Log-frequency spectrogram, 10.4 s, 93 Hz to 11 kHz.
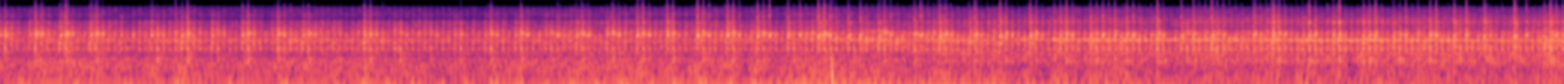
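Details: Mercedes OM605 diesel at idle: sharp, fairly regular knock ticking about two and a half times a second over a steady idle; cause unknown.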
